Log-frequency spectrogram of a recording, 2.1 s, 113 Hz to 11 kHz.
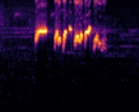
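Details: Training song for caged red-whiskered bulbuls, 8-9-10 note type: one strong whistle, then a tight run of about seven curling notes that step downward at the end over a quiet background.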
